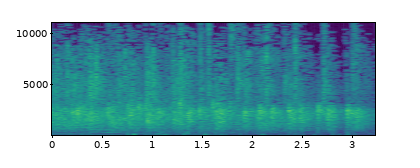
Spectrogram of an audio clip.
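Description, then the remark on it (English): An audience claps and cheers for the Lord, a dense wash of applause with scattered voices calling out underneath, holding at a fairly even loudness throughout. “Give the Lord a cheer.”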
